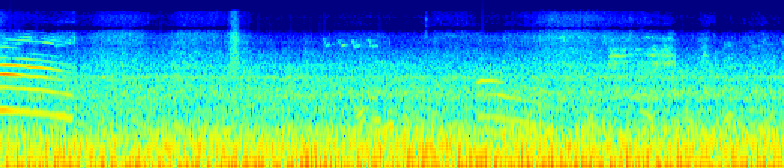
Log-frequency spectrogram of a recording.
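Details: Angry stray cat on the street, touched and biting back, with a long falling meow at the start and a brief faint one midway, against continuous low urban traffic noise.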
